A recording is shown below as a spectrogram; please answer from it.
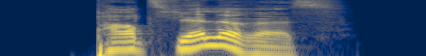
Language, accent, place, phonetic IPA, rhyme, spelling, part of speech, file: German, Germany, Berlin, [paʁˈt͡si̯ɛləʁəs], -ɛləʁəs, partielleres, adjective, De-partielleres.ogg
- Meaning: strong/mixed nominative/accusative neuter singular comparative degree of partiell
